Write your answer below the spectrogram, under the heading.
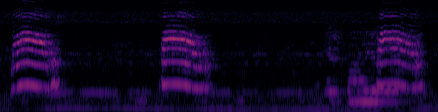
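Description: A parrot gives three drawn-out, nasal, meow-like calls, each about half a second long and spaced roughly every one and a half seconds, over a faint low hum.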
